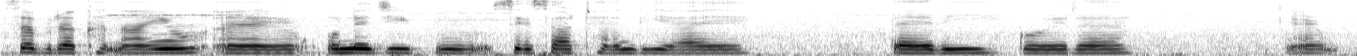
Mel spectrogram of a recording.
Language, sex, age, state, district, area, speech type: Sindhi, female, 60+, Uttar Pradesh, Lucknow, rural, spontaneous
